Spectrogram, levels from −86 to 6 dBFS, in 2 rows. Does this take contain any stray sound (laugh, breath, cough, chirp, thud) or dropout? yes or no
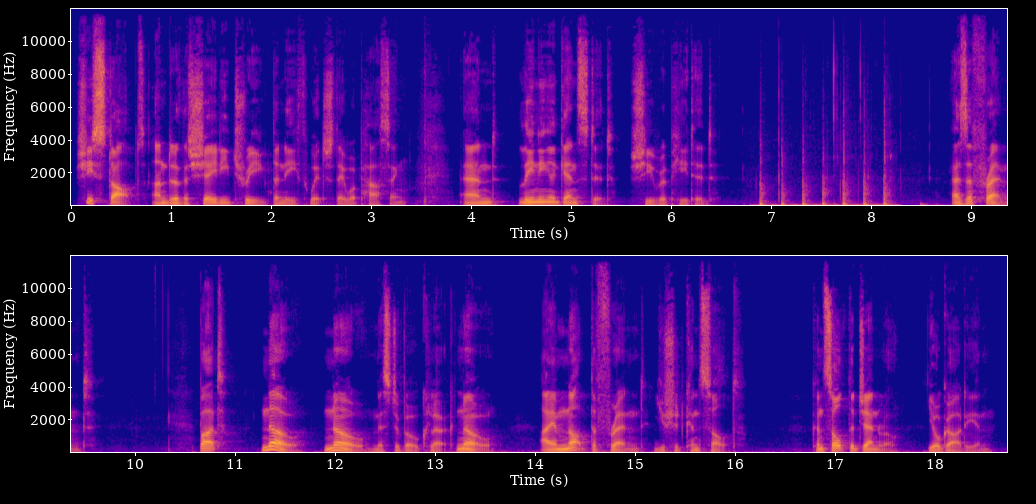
yes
